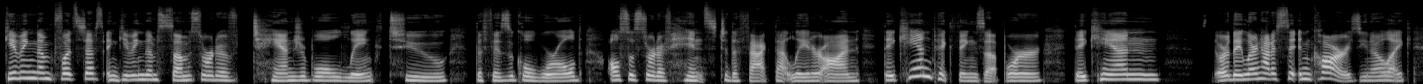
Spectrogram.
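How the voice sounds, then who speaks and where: A woman's voice: medium pitch, measured pace, fairly bright tone, clean tone, no room sound, clean studio sound. A woman podcast host talking as a sound designer, explaining methodically and conversationally with examples. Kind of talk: behind-the-scenes podcast discussion, explanatory.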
